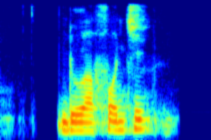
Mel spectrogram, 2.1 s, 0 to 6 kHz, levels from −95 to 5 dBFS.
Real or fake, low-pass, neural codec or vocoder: fake; 5.4 kHz; codec, 16 kHz, 4 kbps, FunCodec, trained on Chinese and English, 50 frames a second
